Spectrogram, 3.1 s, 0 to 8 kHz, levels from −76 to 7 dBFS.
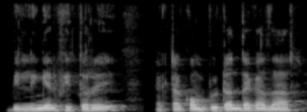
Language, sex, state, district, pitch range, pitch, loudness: Bengali, male, Tripura, South Tripura, 125-135 Hz, 130 Hz, -15 LUFS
